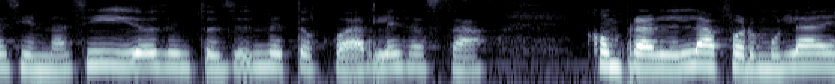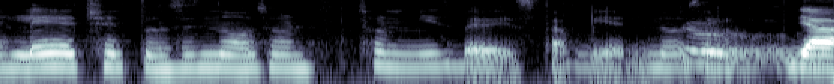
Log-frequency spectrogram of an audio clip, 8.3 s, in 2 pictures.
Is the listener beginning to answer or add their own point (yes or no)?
no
